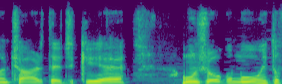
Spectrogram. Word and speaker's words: Uncharted: O primeiro é Uncharted. Falei certo? – Falou. Fora do mapa.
